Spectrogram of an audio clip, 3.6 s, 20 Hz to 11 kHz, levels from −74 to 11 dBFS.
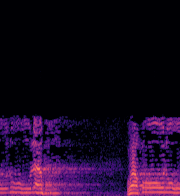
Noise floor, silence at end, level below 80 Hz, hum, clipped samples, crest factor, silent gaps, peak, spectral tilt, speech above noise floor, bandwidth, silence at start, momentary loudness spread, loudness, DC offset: -48 dBFS; 0 s; -50 dBFS; none; under 0.1%; 16 dB; none; -4 dBFS; -8.5 dB/octave; 30 dB; 4.8 kHz; 0 s; 19 LU; -19 LUFS; under 0.1%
